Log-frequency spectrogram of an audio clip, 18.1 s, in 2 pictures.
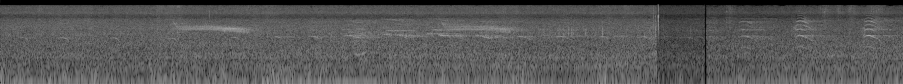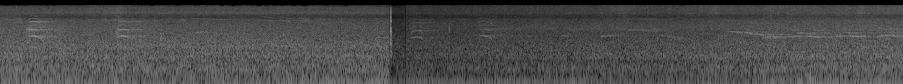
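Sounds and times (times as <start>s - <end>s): low outdoor rumble: 0.0s - 18.0s
bird chirping: 0.2s - 12.2s.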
